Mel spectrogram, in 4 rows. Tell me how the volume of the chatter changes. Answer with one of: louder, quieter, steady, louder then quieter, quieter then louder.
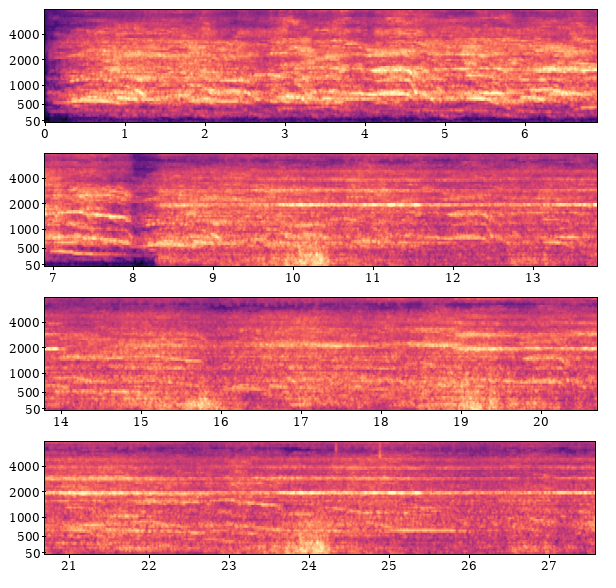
quieter.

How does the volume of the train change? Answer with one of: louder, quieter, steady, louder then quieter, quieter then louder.
steady.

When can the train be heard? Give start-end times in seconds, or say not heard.
8.2-27.5.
